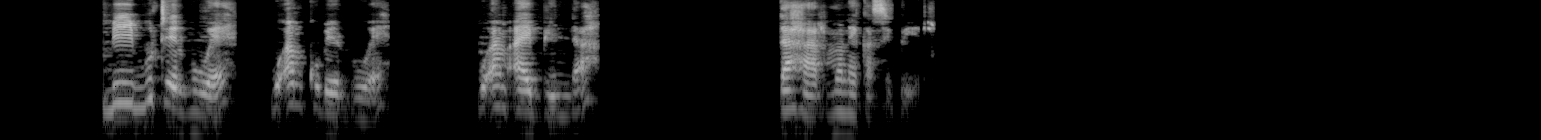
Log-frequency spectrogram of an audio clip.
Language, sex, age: Wolof, female, 36-49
